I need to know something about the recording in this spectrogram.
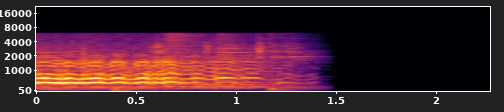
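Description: Buzzing-bee sound effect: a loud, wavering drone that cuts off suddenly about one and a half seconds in.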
